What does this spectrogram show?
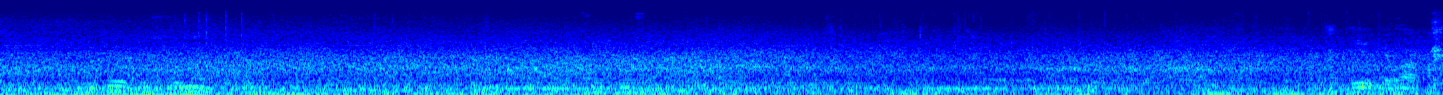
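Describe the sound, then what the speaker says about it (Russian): Pigeons coo softly outdoors amid a constant low wash of ambient noise, with faint voices murmuring in the background. "Голуби собрались, слушай."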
